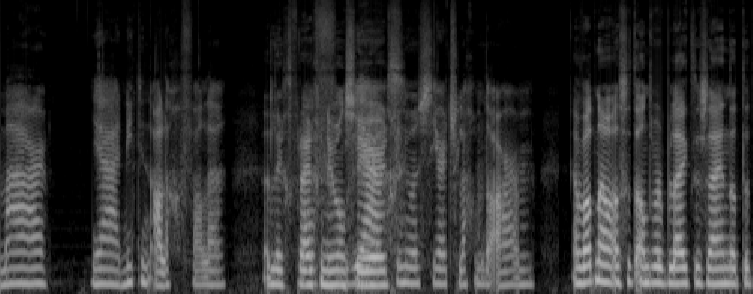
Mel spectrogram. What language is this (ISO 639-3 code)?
nld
